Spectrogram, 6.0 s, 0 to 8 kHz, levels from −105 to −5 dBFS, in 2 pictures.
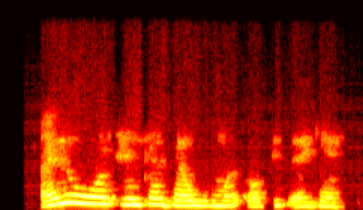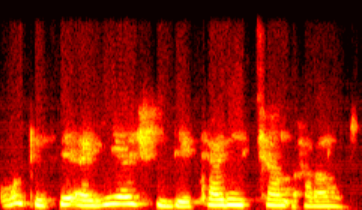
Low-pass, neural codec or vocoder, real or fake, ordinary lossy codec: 7.2 kHz; none; real; none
